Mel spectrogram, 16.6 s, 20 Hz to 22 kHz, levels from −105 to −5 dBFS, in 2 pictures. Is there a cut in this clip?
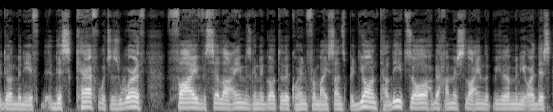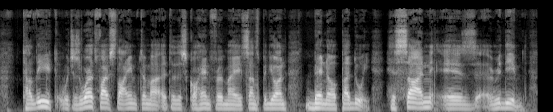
no; 0 cuts

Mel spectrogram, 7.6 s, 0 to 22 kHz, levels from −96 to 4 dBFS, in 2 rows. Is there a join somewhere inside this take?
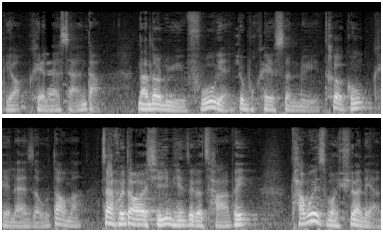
yes; 1 cut; at 4.7 s

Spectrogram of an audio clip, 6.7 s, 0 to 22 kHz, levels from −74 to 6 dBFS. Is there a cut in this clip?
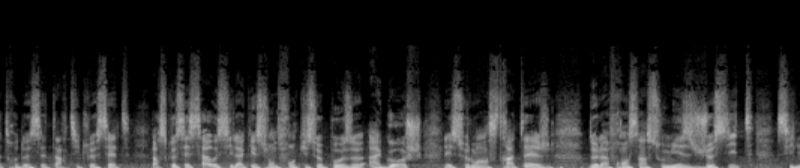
yes; 2 cuts; at 1.2 s, 3.7 s

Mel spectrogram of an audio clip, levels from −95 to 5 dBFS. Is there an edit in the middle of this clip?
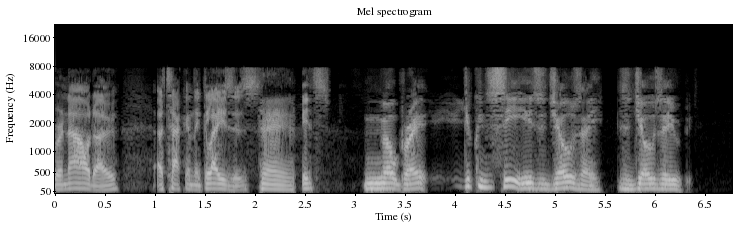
yes; 1 cut; at 2.4 s

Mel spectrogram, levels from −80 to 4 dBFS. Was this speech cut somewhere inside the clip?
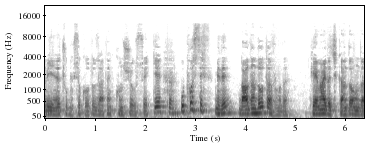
yes; 1 cut; at 5.2 s

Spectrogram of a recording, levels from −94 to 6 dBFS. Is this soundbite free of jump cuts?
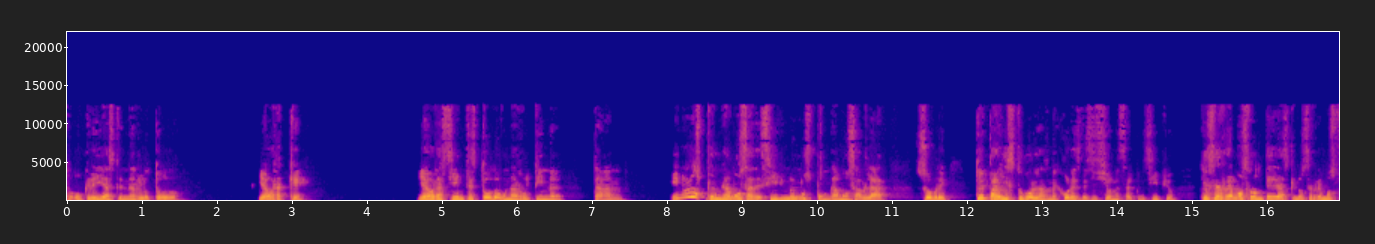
no; 1 cut; at 7.9 s

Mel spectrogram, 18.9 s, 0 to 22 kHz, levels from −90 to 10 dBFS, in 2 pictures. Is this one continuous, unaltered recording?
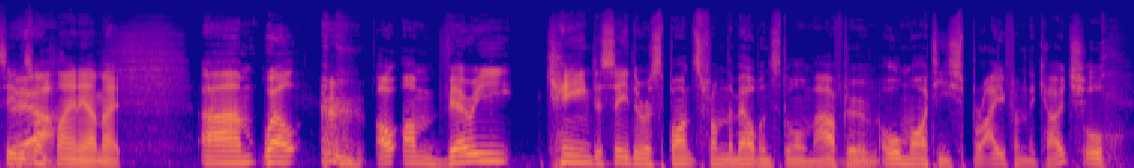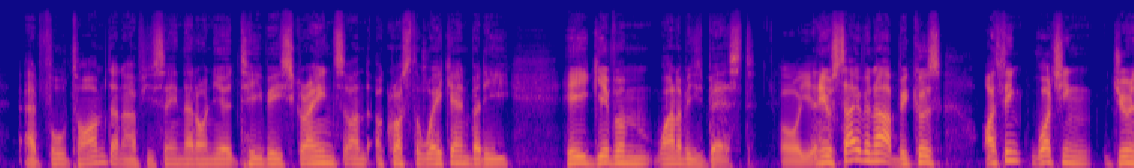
yes; 0 cuts

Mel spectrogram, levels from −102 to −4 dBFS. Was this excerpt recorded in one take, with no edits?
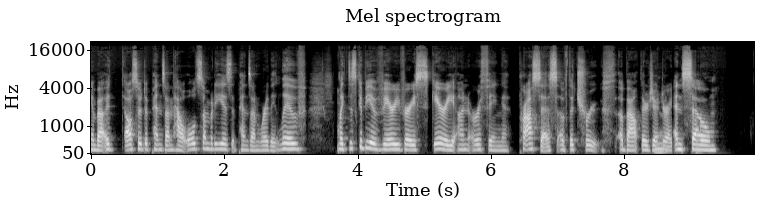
no; 1 cut; at 8.7 s

